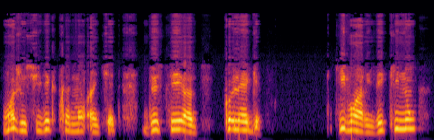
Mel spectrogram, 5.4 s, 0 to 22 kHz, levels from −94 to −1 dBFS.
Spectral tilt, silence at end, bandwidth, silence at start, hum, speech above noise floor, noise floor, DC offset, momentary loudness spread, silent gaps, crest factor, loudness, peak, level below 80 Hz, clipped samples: -6 dB/octave; 0.25 s; 16 kHz; 0.05 s; none; 53 dB; -69 dBFS; under 0.1%; 11 LU; none; 16 dB; -16 LUFS; -2 dBFS; -62 dBFS; under 0.1%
